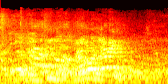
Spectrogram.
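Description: Several people talking and calling out at once in a large hall, the voices overlapping.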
